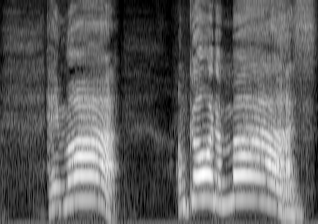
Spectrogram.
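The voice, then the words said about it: Put-on Boston accent. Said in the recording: “my Boston accent”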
